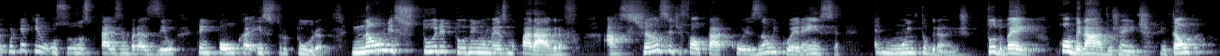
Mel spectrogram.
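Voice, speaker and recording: A woman teacher with a Brazilian accent gives a playful, animated essay-writing lesson, full of silly nonsense sounds and voices. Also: on the high side, echoey room. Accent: Brazilian Portuguese.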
